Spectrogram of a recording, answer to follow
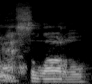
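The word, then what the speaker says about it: axolotl: They They know how people feel about the aselottle. Believe there's an X in that. No, aselottle. I'm not He said it right. We we we've seen it. There there there's not there's no X.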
